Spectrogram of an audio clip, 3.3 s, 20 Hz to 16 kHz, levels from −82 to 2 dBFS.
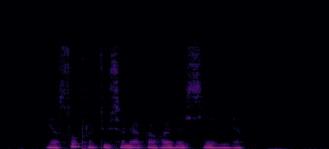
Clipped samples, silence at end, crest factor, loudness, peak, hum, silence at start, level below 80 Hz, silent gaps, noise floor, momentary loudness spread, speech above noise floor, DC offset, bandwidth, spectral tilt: under 0.1%; 0.45 s; 14 dB; -48 LUFS; -36 dBFS; none; 0.45 s; -76 dBFS; none; -74 dBFS; 7 LU; 27 dB; under 0.1%; 11.5 kHz; -6 dB/octave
